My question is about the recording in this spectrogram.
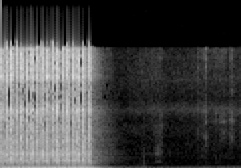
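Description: Cordless impact driver hammering a socket on a chainsaw bar-mount nut, a rapid loud rattle that stops about a second in.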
